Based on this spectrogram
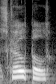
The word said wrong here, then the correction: scalpel: What is a skulpel? You mean, you mean scalpel?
